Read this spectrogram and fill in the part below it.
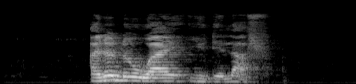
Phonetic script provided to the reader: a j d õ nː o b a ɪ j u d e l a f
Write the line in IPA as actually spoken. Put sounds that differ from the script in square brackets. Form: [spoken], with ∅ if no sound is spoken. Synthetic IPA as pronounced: a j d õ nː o [w] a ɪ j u d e l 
